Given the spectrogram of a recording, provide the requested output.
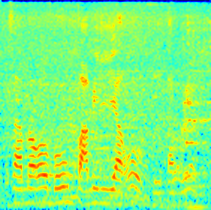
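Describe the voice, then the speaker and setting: Clear background noise plus audible room echo behind a man's voice. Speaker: travel vlogger. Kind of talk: casual vlog narration. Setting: outdoors and in a casino resort, on a trip.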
